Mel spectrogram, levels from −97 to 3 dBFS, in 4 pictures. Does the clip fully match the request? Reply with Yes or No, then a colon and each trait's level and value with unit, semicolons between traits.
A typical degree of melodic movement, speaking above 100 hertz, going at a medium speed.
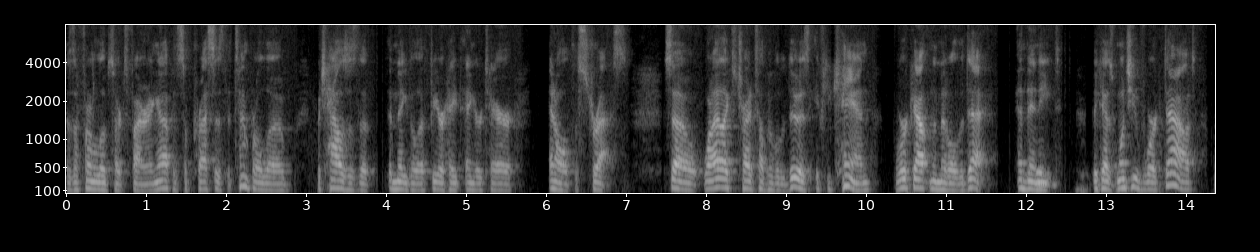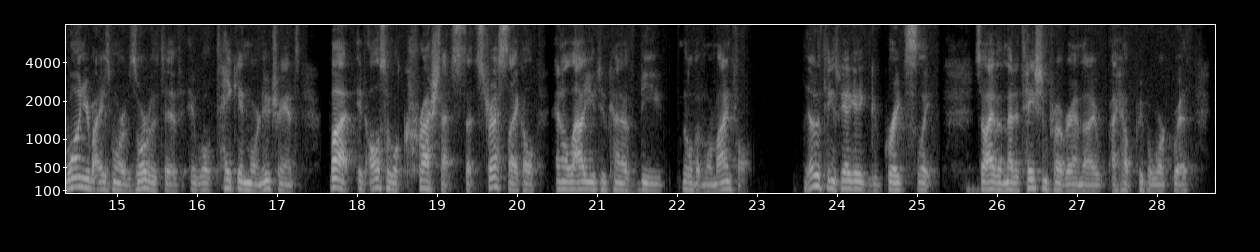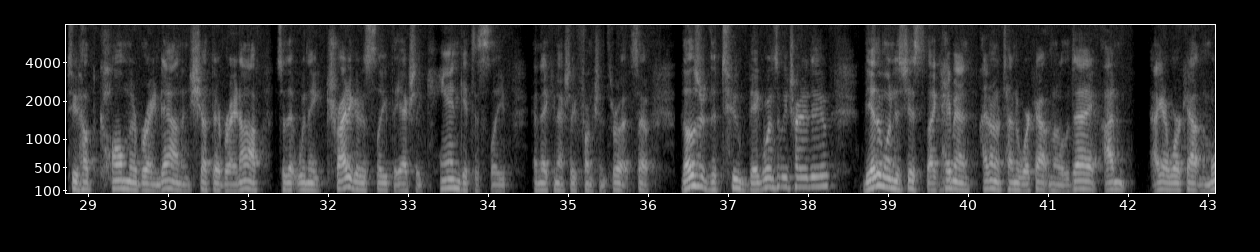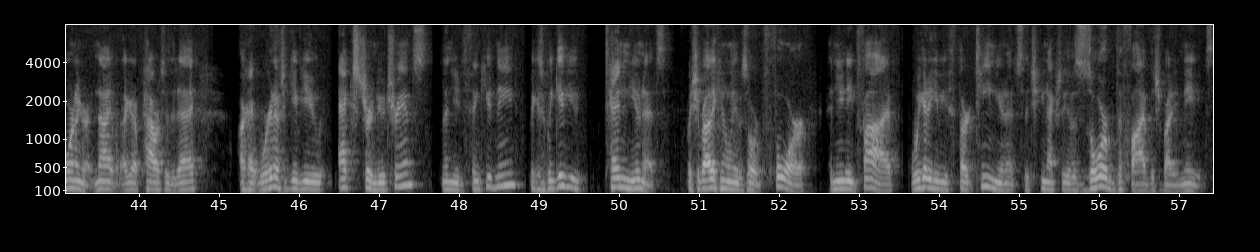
No: average, 3.5 semitones; low, 125 Hz; fast, 260 wpm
